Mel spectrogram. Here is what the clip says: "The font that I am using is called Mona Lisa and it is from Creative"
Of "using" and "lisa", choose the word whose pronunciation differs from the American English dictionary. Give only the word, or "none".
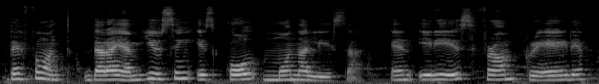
using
